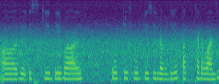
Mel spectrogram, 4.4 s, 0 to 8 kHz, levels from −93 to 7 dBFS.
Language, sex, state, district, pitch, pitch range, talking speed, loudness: Hindi, female, Chhattisgarh, Balrampur, 200 Hz, 185-205 Hz, 150 wpm, -18 LUFS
